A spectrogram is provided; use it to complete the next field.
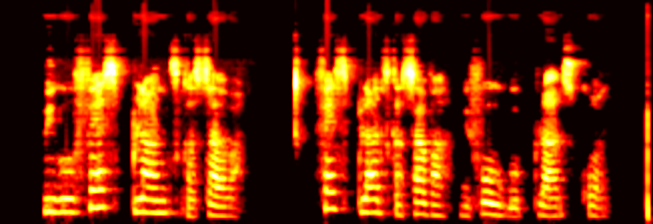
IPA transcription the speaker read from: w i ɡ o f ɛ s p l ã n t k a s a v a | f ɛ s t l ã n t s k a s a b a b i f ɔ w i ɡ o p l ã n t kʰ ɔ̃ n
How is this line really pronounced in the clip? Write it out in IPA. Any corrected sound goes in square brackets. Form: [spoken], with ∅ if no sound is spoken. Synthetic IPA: w i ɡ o f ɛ s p l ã n t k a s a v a | f ɛ s [p] l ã n t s k a s a [v] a b i f ɔ w i ɡ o p l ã n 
